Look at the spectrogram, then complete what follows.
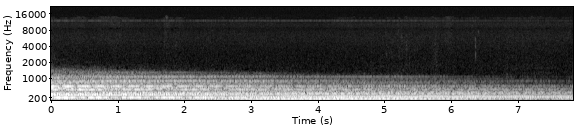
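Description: A 60-inch rain gong ringing on after a strike, its many overtones slowly fading, and a deep low rumble joins about two seconds in.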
